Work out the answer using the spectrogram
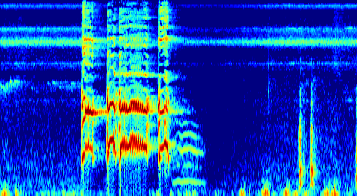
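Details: Red junglefowl crowing during trapping with a decoy bird: a loud harsh crow of several strained syllables over about one and a half seconds, followed by quiet scattered clicks and a steady high background hiss.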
